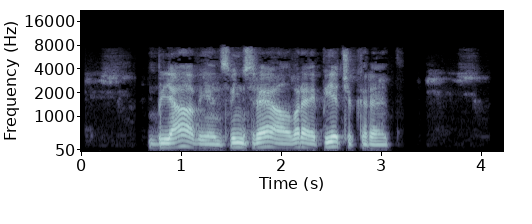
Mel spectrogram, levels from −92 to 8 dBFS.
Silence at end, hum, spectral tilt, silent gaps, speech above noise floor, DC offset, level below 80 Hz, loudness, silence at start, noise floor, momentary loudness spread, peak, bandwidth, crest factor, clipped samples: 0.3 s; none; -4 dB/octave; 3.25-3.33 s; 29 dB; under 0.1%; -62 dBFS; -15 LUFS; 0.2 s; -45 dBFS; 8 LU; 0 dBFS; 8 kHz; 18 dB; under 0.1%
